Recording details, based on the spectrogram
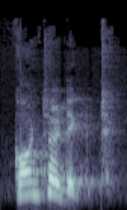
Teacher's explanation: contradict में 3 syllables हैं दोस्तों। First 2 unstressed हैं और last one stressed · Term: anapestic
